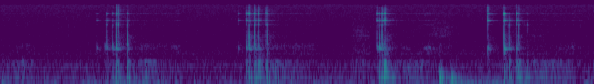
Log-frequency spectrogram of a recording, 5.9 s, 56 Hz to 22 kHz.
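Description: Fingernails tap on the glass sides of a medium raspberry jam jar with a red paper label and a white lid. The taps come in four short bursts of quick, bright clinks, each ringing briefly with a glassy tone near 690 Hz over a low, quiet background.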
